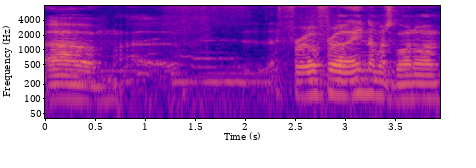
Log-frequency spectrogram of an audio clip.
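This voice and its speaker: A man speaks quietly and very slowly with ordinary pitch variation, amid noticeable background noise and audible room echo. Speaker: host's boyfriend. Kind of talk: casual chat.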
